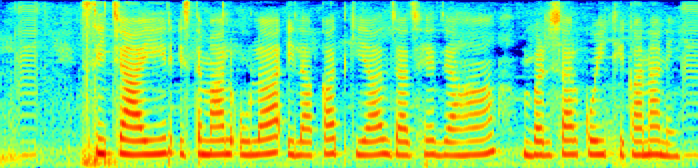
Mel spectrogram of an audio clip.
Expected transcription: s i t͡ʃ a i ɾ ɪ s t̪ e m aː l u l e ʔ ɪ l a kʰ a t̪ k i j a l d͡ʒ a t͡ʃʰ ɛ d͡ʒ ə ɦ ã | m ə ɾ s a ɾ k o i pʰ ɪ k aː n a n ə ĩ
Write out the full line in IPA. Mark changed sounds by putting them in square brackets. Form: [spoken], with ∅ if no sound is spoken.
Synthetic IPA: s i t͡ʃ a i ɾ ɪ s t̪ e m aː l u l [a] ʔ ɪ l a [k] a t̪ k i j a l d͡ʒ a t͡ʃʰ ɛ d͡ʒ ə ɦ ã | [b] ə ɾ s a ɾ k o i [ʈʰ] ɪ k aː n a n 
